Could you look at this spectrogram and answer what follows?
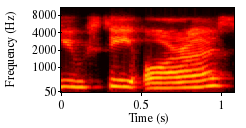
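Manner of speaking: ordinary talk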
